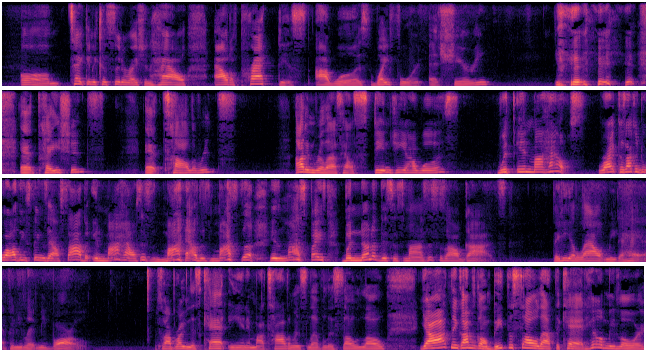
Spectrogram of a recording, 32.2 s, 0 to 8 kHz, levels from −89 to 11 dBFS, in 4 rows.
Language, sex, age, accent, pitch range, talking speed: English, female, 30-49, American, 165-245 Hz, 190 wpm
